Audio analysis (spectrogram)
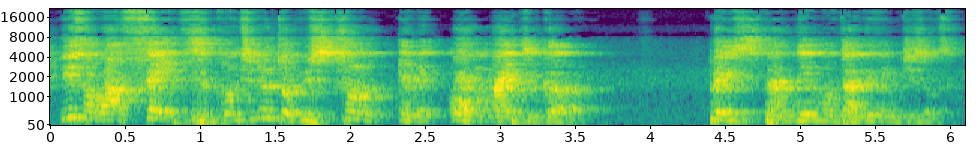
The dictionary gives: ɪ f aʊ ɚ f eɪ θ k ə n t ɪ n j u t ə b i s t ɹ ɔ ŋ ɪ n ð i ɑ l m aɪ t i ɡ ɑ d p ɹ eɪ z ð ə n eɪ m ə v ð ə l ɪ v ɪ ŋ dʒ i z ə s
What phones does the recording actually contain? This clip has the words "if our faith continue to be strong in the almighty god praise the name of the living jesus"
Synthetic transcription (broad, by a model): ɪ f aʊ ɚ f eɪ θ k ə n t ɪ n j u t ə b i s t ɔ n ɪ n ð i ɑ l m aɪ t i ɡ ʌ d p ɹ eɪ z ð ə n eɪ m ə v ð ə l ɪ v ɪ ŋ dʒ i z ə s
